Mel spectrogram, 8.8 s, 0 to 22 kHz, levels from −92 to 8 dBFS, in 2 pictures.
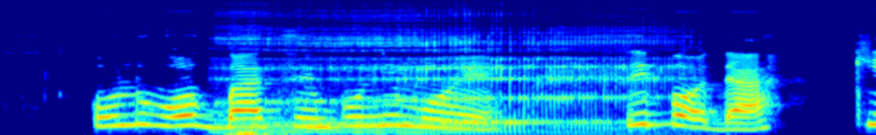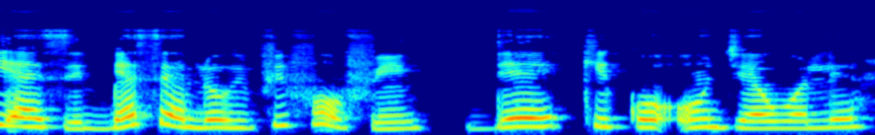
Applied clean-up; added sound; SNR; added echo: none; Burping, eructation; 11 dB; none.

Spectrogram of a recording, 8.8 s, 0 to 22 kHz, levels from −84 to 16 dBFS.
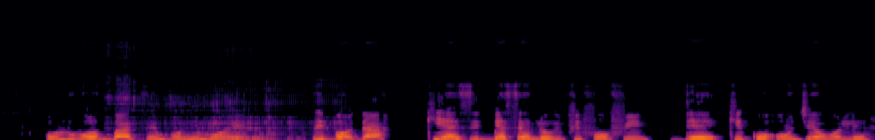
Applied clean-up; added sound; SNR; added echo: neural mask model RNNoise.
